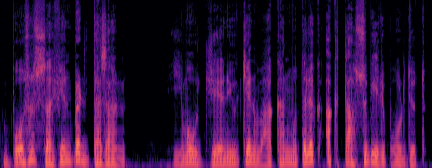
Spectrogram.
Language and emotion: Kashmiri, angry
